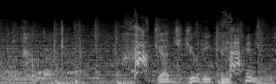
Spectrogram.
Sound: laughs

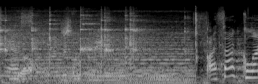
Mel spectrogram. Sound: mugs clink

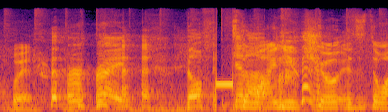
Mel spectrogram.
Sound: laughs

